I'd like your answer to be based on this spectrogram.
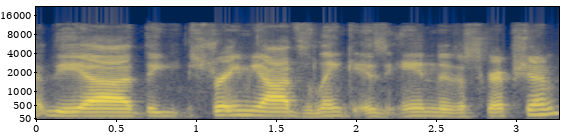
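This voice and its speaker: A man speaks in an Australian accent at a medium pitch and a moderate pace. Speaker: debate livestream host. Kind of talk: casual livestream chat. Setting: live stream on StreamYard. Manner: casual, filler-heavy.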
